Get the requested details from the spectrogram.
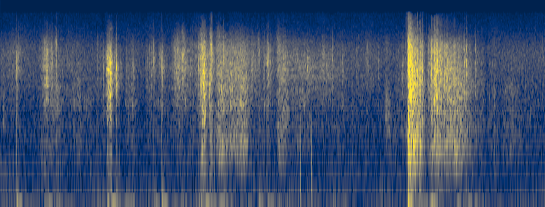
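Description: Grain rustles and shifts underfoot.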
